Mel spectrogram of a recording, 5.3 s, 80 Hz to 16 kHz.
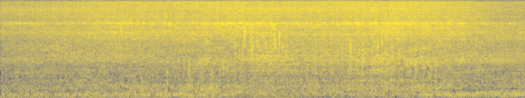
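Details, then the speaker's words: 2013 Chevrolet Express van, V6, running on its original PCM after an earlier extremely long crank with no RPM signal: steady, even low rumble with no misses, knocks or surges; normal running. "So, it runs with the original PCM. This is it running."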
